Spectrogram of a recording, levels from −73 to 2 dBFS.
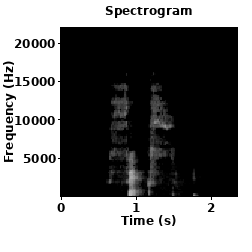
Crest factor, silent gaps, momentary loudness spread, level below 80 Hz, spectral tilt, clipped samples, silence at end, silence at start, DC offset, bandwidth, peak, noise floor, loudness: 28 dB; none; 21 LU; -80 dBFS; -1.5 dB/octave; under 0.1%; 0.55 s; 0.65 s; under 0.1%; 16 kHz; -4 dBFS; -81 dBFS; -26 LUFS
